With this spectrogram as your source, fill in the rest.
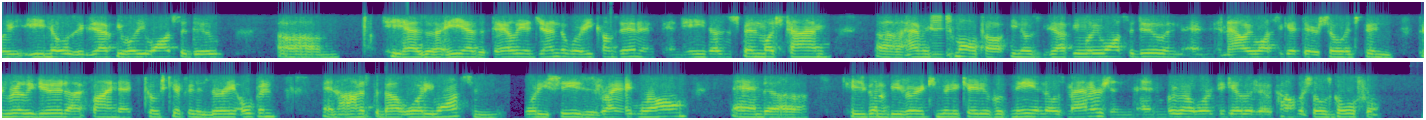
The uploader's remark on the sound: Joined on the Modern Woodmen phone line.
